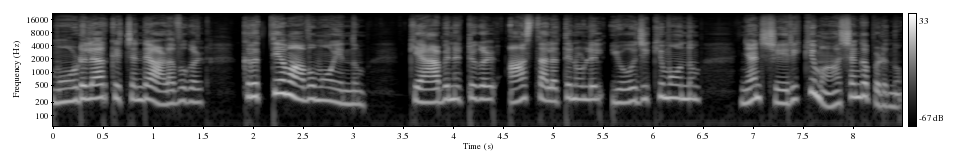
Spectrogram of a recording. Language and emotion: Malayalam, fearful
